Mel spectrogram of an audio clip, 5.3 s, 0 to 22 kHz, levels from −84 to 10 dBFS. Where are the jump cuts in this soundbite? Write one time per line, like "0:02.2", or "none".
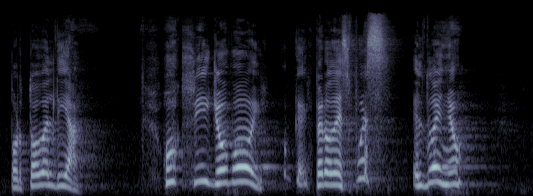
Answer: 0:01.8
0:03.1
